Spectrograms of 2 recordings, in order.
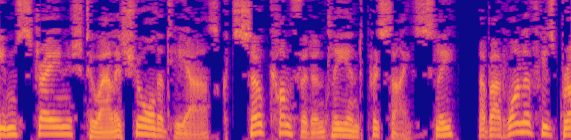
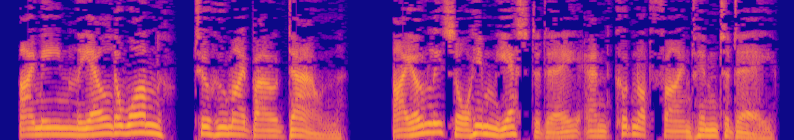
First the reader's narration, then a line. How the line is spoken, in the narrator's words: said Alishaw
